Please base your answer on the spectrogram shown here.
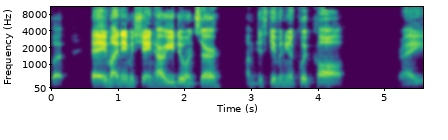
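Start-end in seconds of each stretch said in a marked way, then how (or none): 0.0-4.4 mildly obnoxious, much higher. Demonstrating a sales call opening to a client, a little obnoxious. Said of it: "I'm a little obnoxious".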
